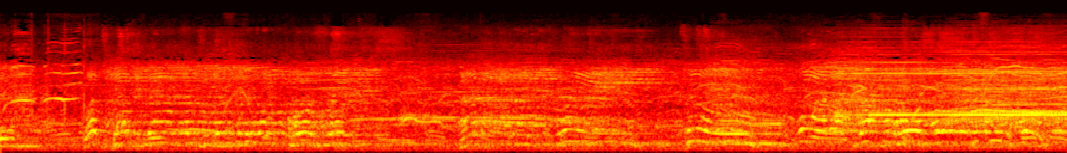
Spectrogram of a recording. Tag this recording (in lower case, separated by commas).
speech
